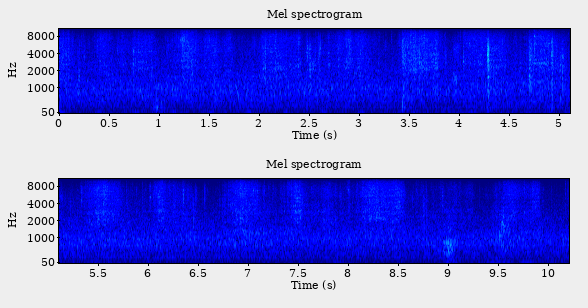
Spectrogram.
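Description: Slow footsteps on dry leaves and dirt, a soft rustle roughly every half second.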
